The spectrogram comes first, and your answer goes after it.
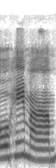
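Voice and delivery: put-on much stronger Minnesota accent. Showing how the accent came out when talking to mom, strong Minnesota accent. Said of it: "my Minnesota accent would come out like way stronger".

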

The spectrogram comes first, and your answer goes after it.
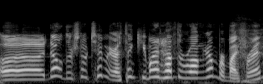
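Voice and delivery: gushing, overly nice.

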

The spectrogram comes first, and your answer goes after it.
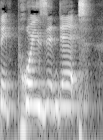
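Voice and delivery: very aggressive, loud, forceful outburst. Retelling how a customer's girlfriend accused the staff: imitating someone saying it super aggressively. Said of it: "super aggressively".

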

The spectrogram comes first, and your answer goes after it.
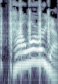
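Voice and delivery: put-on very high, very loud, toned-down Southern accent. Imitating a man trying to hide his Southern accent with customers: forced neutral Southern accent. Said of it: "Just trying to not be Southern, but he's so Southern it sneaks out".

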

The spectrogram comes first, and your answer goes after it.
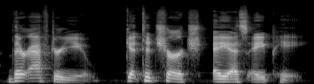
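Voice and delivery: ordinary delivery

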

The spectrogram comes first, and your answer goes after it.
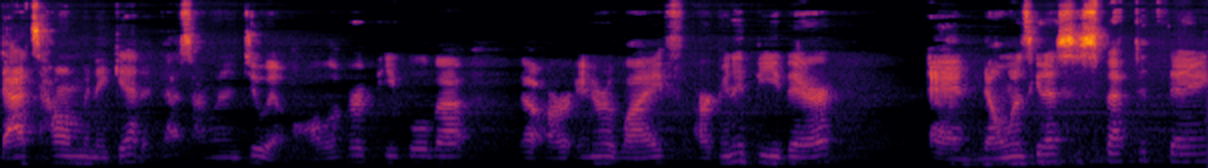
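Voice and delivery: normal talking voice

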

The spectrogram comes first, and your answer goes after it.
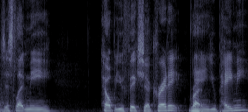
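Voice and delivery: ordinary talk, nothing marked

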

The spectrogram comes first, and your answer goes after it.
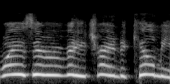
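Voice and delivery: play-acted, very high, loud, blubbering tearful wail. Retelling a movie scene where a crying woman asks her friend something, imitating her crying. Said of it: "she's like crying and he's like".

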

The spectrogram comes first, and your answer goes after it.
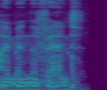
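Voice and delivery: deep growling man's voice. Reading a ghost story, the unseen voice answers: deep growling man's voice, slow monotone. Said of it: "dropped to a deep, growling man's voice".

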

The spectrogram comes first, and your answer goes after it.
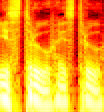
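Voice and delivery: put-on botched accent aiming Greek, drifting into Slavic. Redoing the Giannis bit in the same voice: failed Giannis impression. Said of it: "it became very, like, uh, Slavic".

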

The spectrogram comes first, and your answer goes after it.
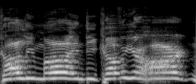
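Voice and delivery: high-pitched yell. Retelling what a boy yelled on the Star Wars ride in sixth grade, yelling Indiana Jones quotes. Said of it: "I'm yelling Indiana Jones quotes".

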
